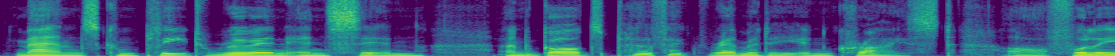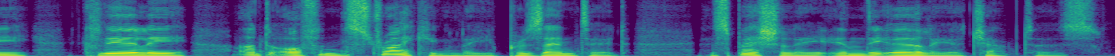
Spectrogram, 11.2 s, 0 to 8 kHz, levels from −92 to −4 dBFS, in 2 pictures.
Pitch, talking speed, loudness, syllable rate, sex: 140 Hz, 125 wpm, -18 LUFS, 4.3 syllables/s, male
